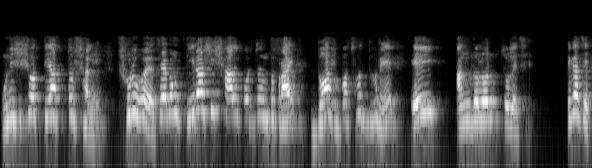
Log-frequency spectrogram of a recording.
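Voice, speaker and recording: A man's voice: extremely high pitch, expressive, moderate pace, slightly rough. A man with a Bengali accent teaching an exam-prep lesson, explaining step by step and often checking in with his students. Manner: explanatory, frequent "thik ache?" check-ins and fillers. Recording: dull lo-fi sound.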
